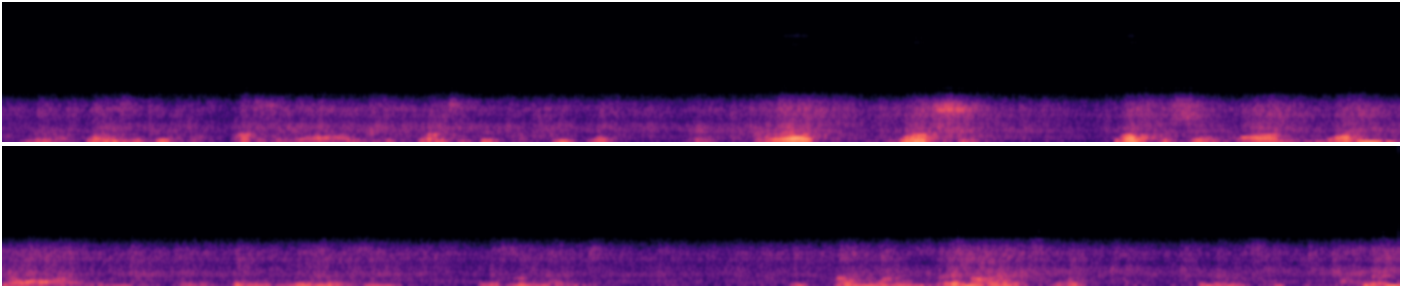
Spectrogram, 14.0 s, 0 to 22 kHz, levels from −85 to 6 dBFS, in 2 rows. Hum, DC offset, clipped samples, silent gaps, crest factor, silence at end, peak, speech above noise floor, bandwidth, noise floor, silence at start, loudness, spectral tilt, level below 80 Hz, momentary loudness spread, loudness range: none; under 0.1%; under 0.1%; none; 24 dB; 0 s; -6 dBFS; 21 dB; 7.8 kHz; -50 dBFS; 0 s; -29 LUFS; -4 dB/octave; -70 dBFS; 20 LU; 11 LU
